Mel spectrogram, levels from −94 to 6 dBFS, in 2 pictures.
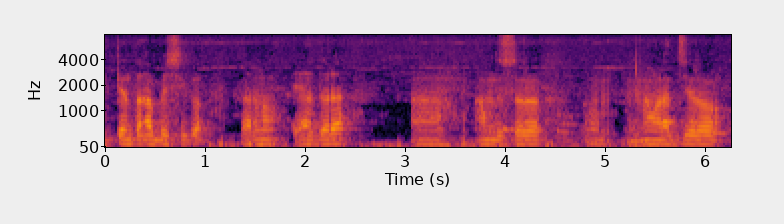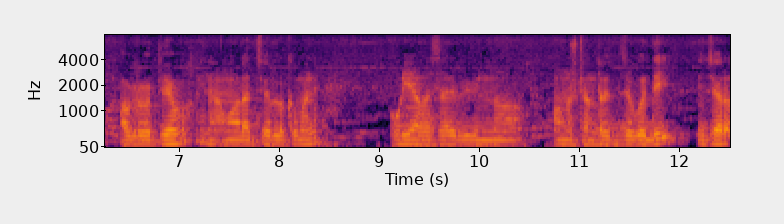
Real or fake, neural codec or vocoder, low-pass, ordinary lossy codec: real; none; none; none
